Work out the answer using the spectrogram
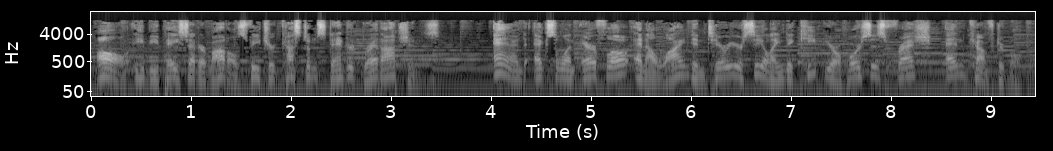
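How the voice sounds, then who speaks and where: A male announcer reads a scripted commercial with lively intonation. His delivery is smooth and measured, with music playing underneath. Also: mid-range voice.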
